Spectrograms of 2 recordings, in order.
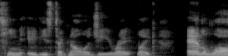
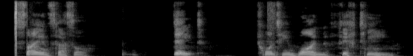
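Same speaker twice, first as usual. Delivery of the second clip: put-on ship computer voice. Voicing the ship's computer announcing a contact: voicing Mother, ship computer. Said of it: "over the, the comm, uh, it says".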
